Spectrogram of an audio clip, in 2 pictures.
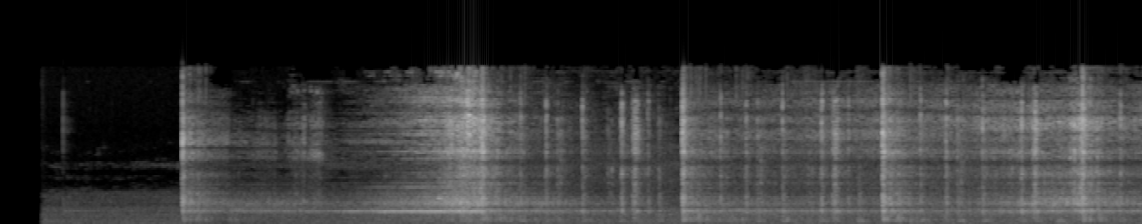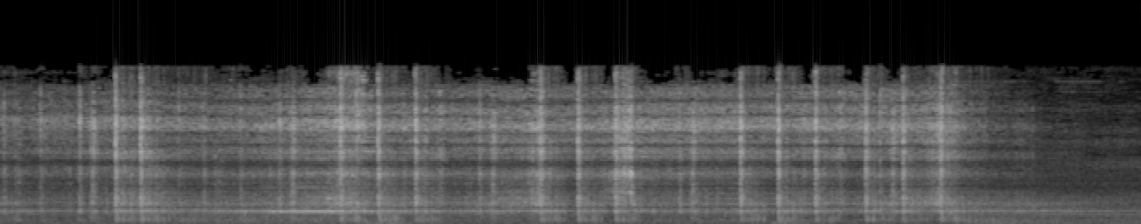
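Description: A steady hiss with many sharp cracks and pops scattered through it, and a whistling tone that swells and fades twice.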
